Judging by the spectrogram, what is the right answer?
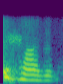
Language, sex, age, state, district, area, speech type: Nepali, female, 60+, West Bengal, Kalimpong, rural, conversation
